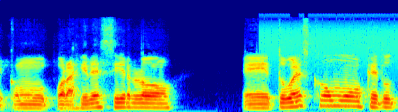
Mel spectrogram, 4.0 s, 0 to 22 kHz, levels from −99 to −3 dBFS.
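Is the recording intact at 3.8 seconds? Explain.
No. DECT cordless phone buzz runs from 2.58 s to the end. Radio bursts every 10 ms get rectified, giving a thin, steady 100 Hz buzz well below the speech.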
